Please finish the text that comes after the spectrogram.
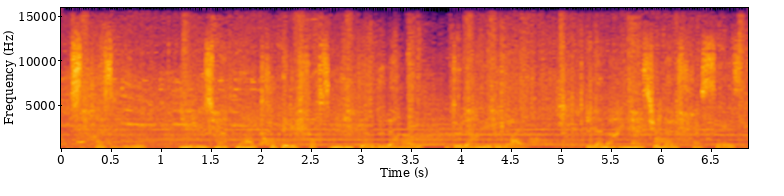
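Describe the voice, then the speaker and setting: Emergency broadcast announcer, mid-pitched synthetic voice, formal scripted delivery, clear music underneath. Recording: music behind the voice.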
